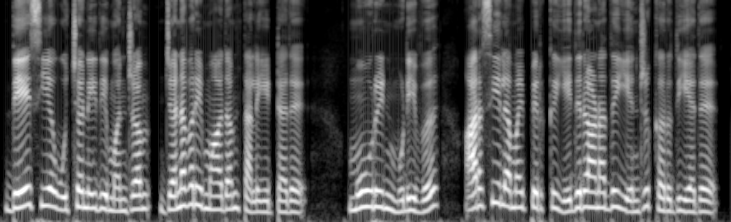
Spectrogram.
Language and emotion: Tamil, neutral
